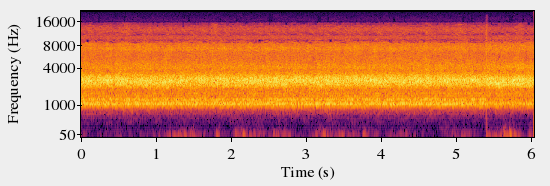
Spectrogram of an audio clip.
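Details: Frogs of the small paddy kind chorus by a house at rice broadcasting time in 2021, a constant high trilling wall of calls with soft low thumps underneath.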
